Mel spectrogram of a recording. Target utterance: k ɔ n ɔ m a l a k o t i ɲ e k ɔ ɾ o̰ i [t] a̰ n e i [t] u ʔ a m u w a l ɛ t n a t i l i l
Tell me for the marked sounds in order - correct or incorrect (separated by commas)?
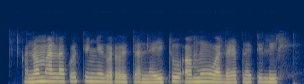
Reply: correct, correct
